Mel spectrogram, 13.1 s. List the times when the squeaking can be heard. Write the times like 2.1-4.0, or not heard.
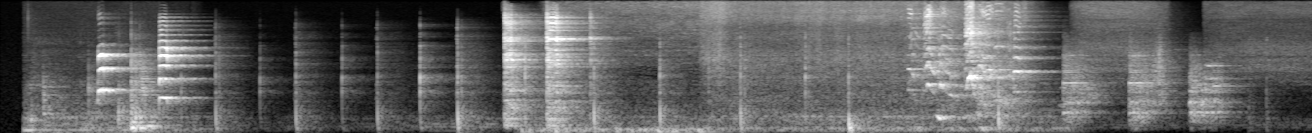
0.2-1.7, 5.0-6.0, 9.1-10.2.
